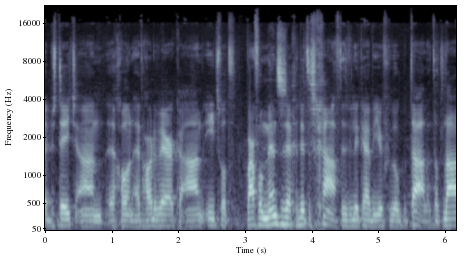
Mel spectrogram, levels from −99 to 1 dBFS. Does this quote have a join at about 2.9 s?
yes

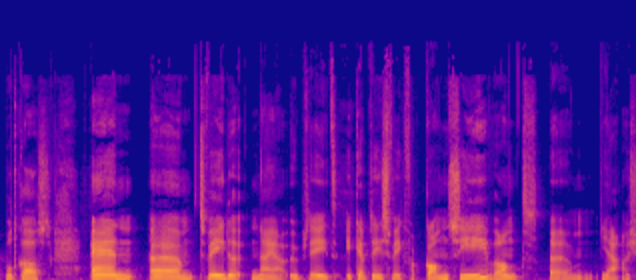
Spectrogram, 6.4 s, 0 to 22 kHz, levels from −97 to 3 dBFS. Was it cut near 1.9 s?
no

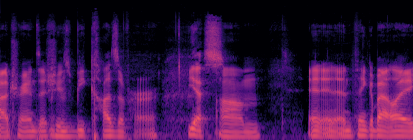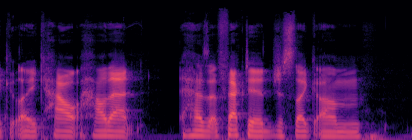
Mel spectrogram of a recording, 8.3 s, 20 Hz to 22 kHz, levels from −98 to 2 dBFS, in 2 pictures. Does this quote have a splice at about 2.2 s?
no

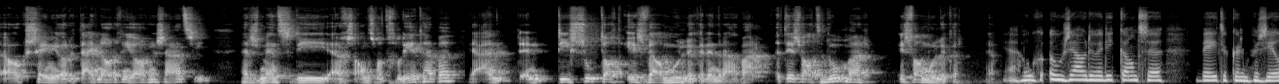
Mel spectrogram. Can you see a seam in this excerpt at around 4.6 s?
yes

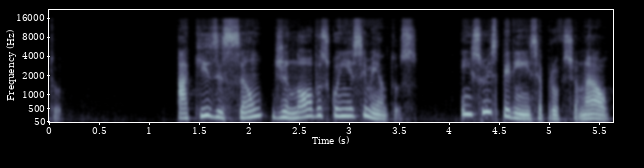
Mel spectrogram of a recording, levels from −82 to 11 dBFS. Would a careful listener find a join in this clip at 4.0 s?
yes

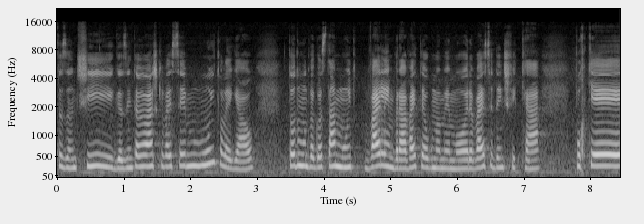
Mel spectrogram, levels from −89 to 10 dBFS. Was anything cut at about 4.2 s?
no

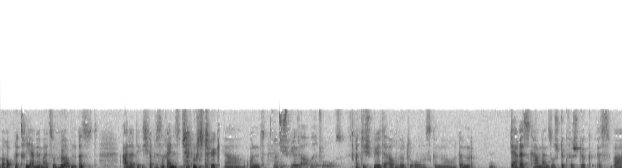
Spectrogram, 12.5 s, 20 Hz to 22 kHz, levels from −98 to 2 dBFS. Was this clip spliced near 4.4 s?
yes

